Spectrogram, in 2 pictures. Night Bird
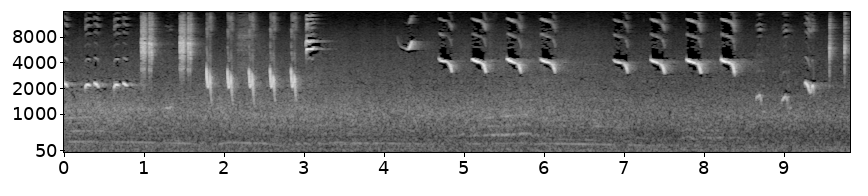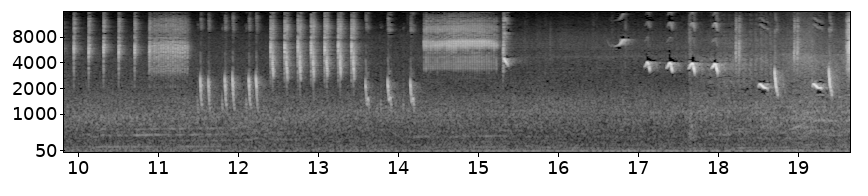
0:16.7 0:19.6

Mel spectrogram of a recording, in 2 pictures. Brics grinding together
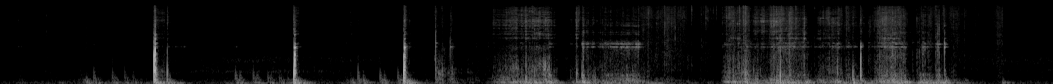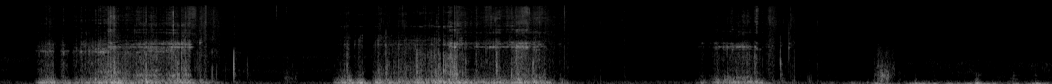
0:00.8 0:09.7

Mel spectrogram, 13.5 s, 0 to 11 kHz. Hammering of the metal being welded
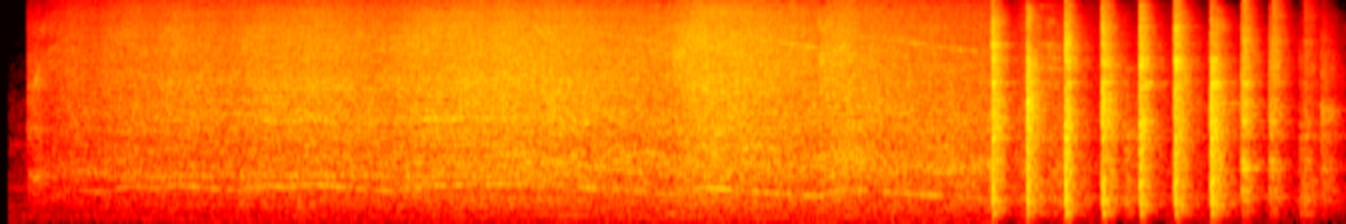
0:09.9 0:13.4

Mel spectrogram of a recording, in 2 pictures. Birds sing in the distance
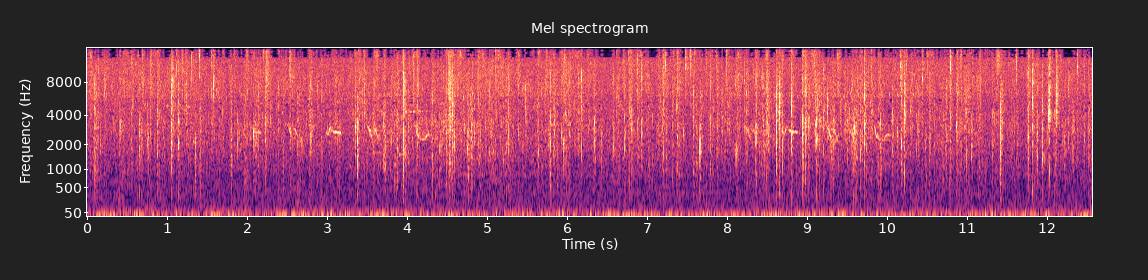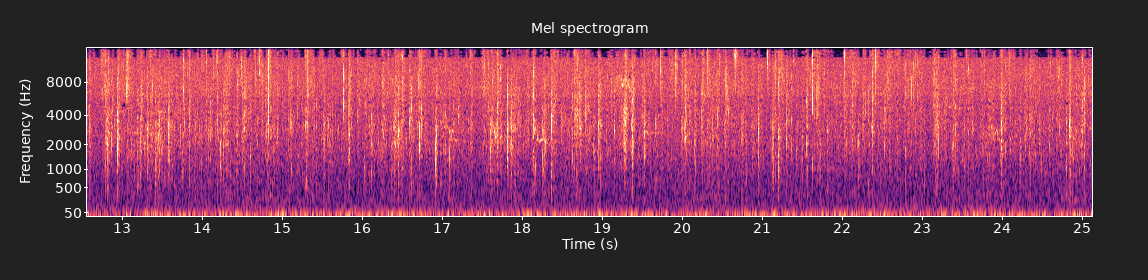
0:01.8 0:05.4, 0:07.7 0:10.5, 0:16.6 0:20.4, 0:23.3 0:25.1

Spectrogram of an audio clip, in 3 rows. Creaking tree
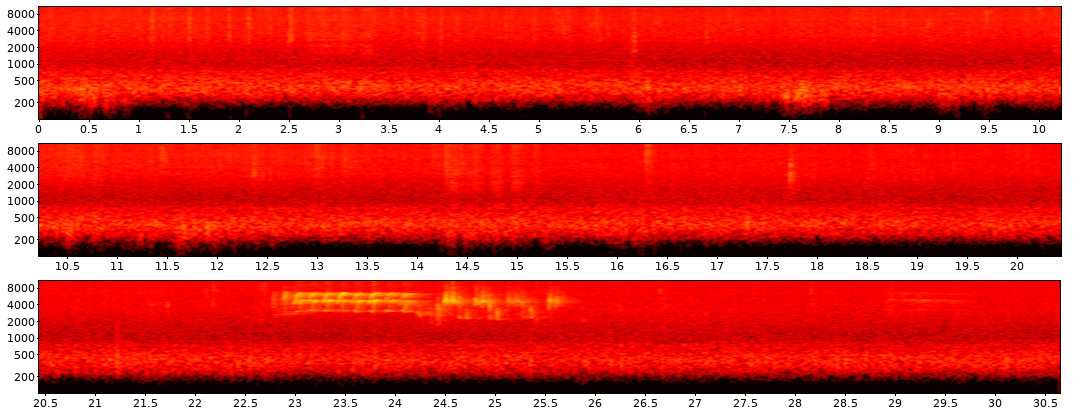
0:02.0 0:04.0, 0:14.2 0:15.2

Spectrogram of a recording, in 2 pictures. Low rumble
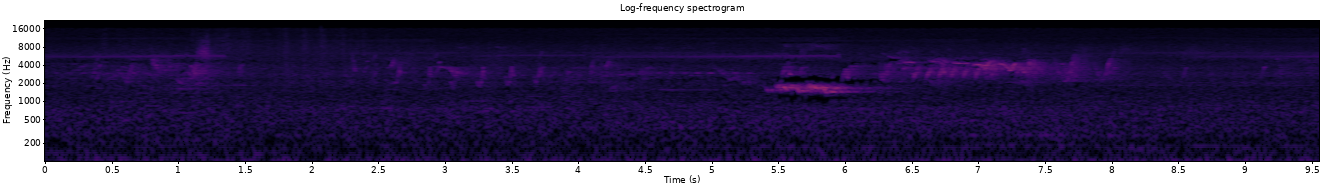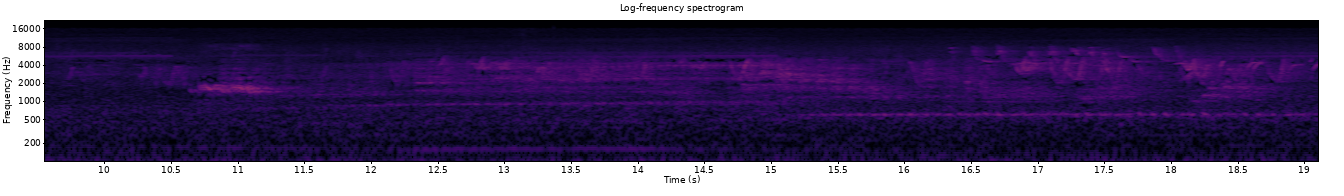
0:10.7 0:19.1

